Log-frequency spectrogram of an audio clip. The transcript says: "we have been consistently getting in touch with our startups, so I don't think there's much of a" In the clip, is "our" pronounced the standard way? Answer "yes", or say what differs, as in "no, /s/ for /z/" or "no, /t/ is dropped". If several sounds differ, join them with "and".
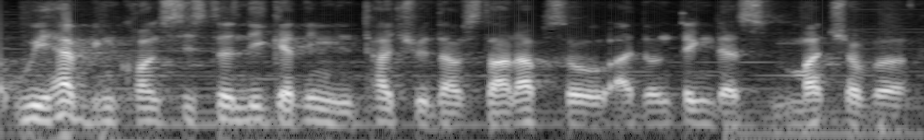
no, /w/ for /ɹ/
